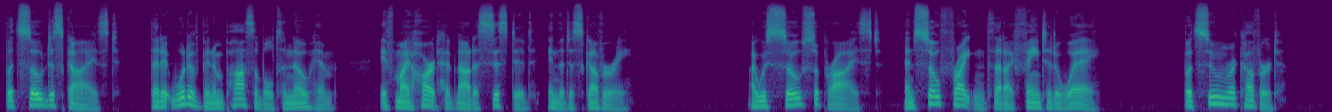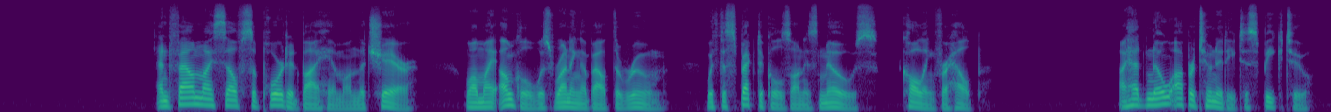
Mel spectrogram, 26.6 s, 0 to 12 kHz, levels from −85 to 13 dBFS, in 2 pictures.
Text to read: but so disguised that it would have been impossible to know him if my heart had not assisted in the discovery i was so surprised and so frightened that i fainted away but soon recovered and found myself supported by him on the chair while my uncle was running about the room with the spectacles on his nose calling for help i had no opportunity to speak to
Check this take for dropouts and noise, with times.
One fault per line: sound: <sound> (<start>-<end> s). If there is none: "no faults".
no faults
